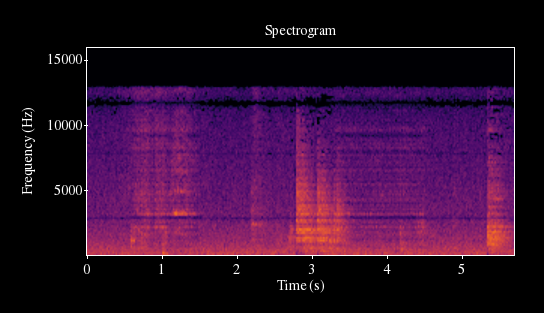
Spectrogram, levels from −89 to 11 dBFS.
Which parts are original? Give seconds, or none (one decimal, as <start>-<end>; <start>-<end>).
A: 0.0-0.6; 1.5-3.3; 4.5-5.7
